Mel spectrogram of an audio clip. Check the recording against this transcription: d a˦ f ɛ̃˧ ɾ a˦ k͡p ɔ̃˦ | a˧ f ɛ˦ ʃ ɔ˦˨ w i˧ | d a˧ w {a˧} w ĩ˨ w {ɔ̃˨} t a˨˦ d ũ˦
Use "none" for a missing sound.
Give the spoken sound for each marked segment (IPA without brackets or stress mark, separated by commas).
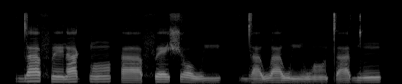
a˧, ɔ̃˨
